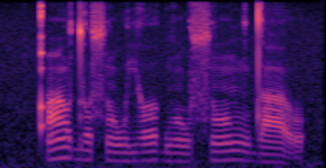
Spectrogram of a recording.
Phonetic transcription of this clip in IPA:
qʼ ɐ̃ o̯ d o s õ w j ɤ ɡ õ w s õ ŋ d a o̯

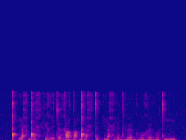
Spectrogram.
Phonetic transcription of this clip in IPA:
ǃʰ i ħ ɡ͡ǃ i ħ fʲ ə ɣ i t ø ɣ ɪ dˤ œ ɡ͡ǃ i ħ t ɪ k i ħ ɦ ɪ dʱ ø ɡʱ u ɣ ø ɦ u t i

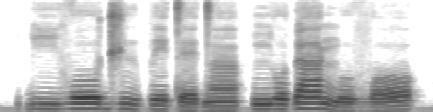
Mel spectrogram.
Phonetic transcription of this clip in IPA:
ɓ iː˧ v oː˦ d͡ʒ ɨ˦˨ p e˧ t ɛ˨ d ã˧ | ɲ o˧ ɗ aː˦ ŋ o˨ v ɔ˨˦

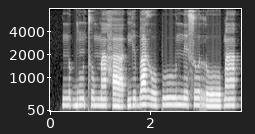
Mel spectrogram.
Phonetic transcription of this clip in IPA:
n ʊ˨ ɡ͡b ũ˨ tʰ ʊ˨ m ã˨ h a˨ | j ɪ˨ b a˦ ɣ o˨ p uː˦ n ɪ˦˨ s ʊ˦ r oː˨ ɓ ã˦

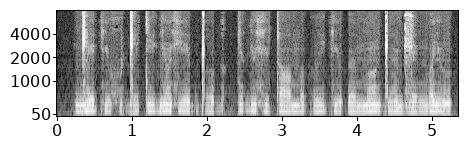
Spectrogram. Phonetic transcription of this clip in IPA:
ŋ͡ǁ e kʲ o xʷ ɨ ɡ͡ǁ e t i ɡʲ õ xʲ eː b ɡ͡ǁ o ɡ | t ʏ ɡ ɾʲ u xʲ u t ɔ m o kʷ iː kʲ u ʔ ɵ m õ ɡ͡ǁ ə̃ ɖ͡ʐ e ŋʷ ə ɾʲ ũ

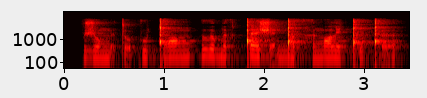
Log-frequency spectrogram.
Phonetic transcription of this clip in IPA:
ʒ o˨ ŋ ə̰˧ t o̰˧ k u˨ ɡ͡ǃ ɔ˧ ŋ | ð ʊ˧ b ə˨ θ ǃ ɛ˦ ʃ ɛ̰˧ ŋ͡ǃ ʊ˧ θ h ə˧ ŋ ɔ˦ l e˨ ǃʼ u˦ ǃʼ ə̰˧

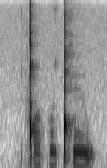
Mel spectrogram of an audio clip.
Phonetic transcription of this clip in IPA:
ǃ ɔ qʷ ĩ ǃʰ ɛ̃ u̯

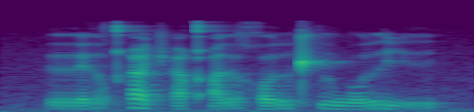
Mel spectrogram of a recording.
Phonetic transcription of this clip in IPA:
r ɛ r qʰ i t͡ʃʼ e qʼ a r χ o r t͡ʃʼ ɯ w o r i r

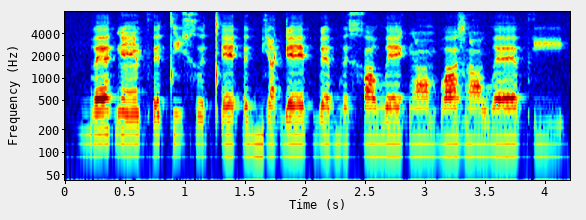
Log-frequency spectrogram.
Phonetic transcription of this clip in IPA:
b ɜ ɠ ɛ̃ pʼ ə t i x ʊ tʼ ɛ ʔ ə bʲ ɑ ɠ ɛ ɓ ɜ b ə x ɒ w ɛ ɡ ɑ̃ b ɒ z ɑ̃ w ɜ pʼ i

